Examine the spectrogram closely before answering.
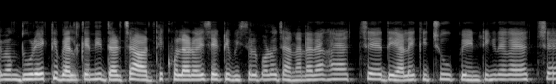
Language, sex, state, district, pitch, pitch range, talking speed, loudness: Bengali, female, West Bengal, Jhargram, 225 Hz, 215-235 Hz, 215 wpm, -16 LUFS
